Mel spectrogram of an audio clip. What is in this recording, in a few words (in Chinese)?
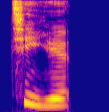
"契约", Chinese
